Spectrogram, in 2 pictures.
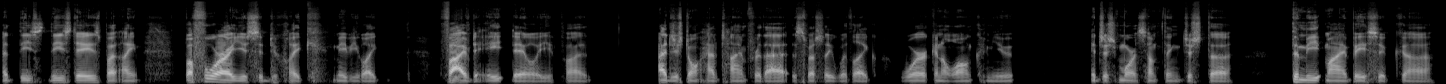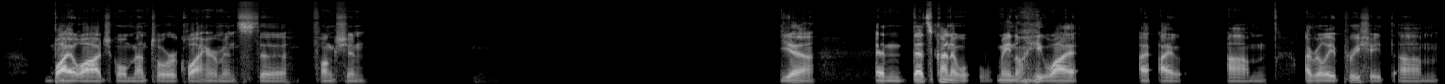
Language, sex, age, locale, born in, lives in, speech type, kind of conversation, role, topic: English, male, 20-24, en-US, United States, United States, conversation, podcast, guest, How can pursuing a hobby shape your personal growth and outlook on life?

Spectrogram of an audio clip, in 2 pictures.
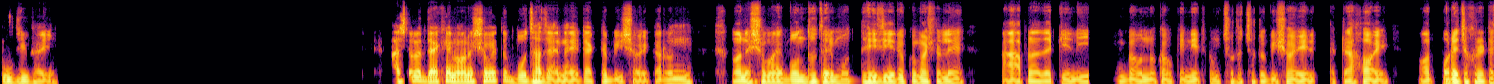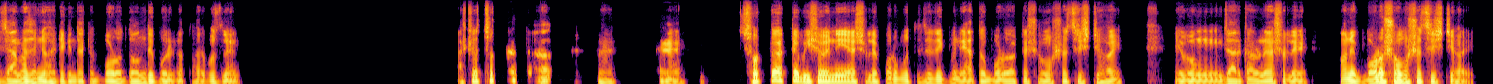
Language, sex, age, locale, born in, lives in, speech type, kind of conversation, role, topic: Bengali, male, 25-29, bn-BD, Bangladesh, Bangladesh, conversation, unstructured, none, আপনি কি কখনো দেখেছেন যে কোনো ছোট মনোমালিন্য বড় দ্বন্দ্বে পরিণত হয়েছে?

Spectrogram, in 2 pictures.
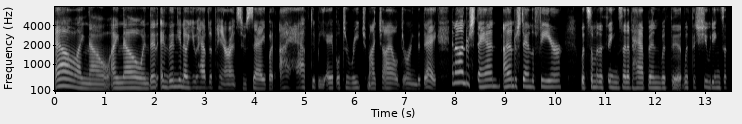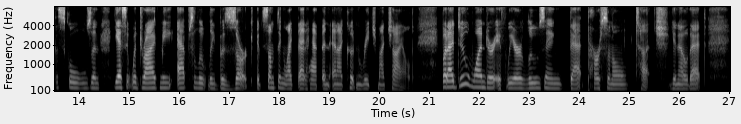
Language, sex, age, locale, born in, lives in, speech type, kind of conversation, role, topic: English, female, 55-59, en-US, United States, United States, conversation, podcast, guest, In what ways has technology shaped the way we connect and interact with others?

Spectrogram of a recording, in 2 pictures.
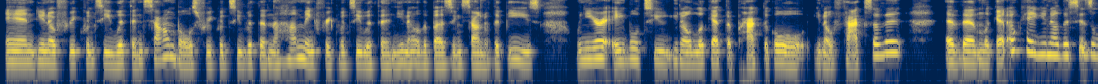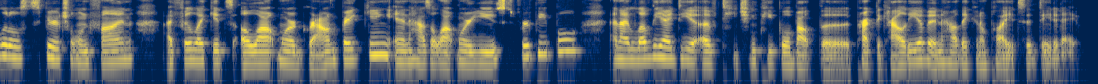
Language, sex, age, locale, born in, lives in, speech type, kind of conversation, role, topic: English, female, 20-24, en-US, United States, United States, conversation, unstructured, none, If time and money were no object, what dream skill would you pursue—and why?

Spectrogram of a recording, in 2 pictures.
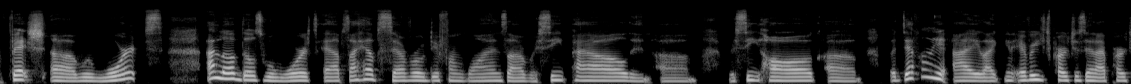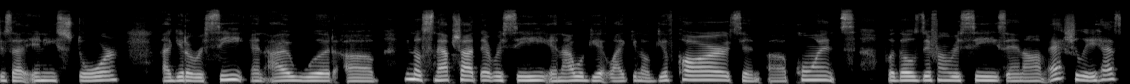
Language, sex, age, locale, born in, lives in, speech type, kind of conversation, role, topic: English, female, 45-49, en-US, United States, United States, conversation, unstructured, none, Which underrated app on your phone quietly makes your day better, and why do you love it?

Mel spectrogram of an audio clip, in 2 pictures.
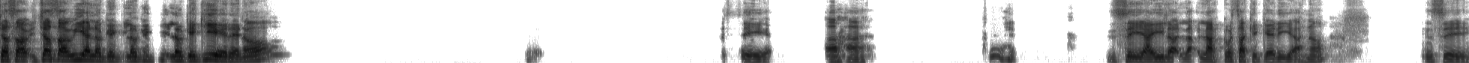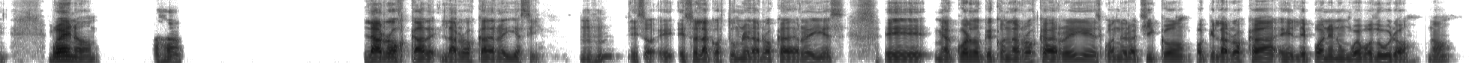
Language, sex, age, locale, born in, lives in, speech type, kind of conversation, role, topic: Spanish, male, 45-49, es-AR, Argentina, United States, conversation, unstructured, none, ¿Cómo celebran las festividades religiosas en tu familia?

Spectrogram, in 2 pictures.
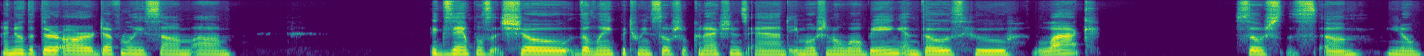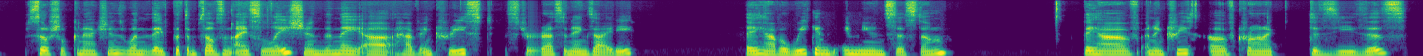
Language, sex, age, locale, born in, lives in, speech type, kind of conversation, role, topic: English, female, 55-59, en-US, United States, United States, conversation, podcast, guest, How do our everyday interactions with others shape our overall happiness and health?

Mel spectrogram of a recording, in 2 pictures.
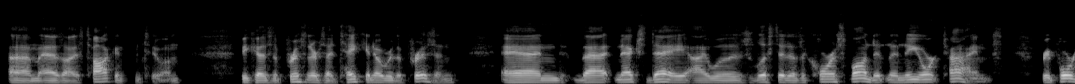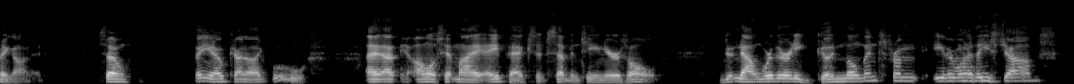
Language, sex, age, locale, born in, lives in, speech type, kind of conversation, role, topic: English, male, 55-59, en-US, United States, United States, conversation, unstructured, none, What did your first job teach you, and how does it still shape you?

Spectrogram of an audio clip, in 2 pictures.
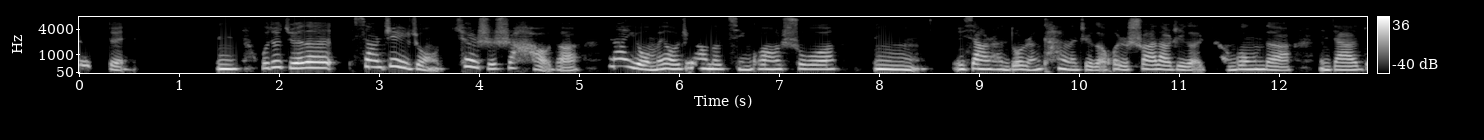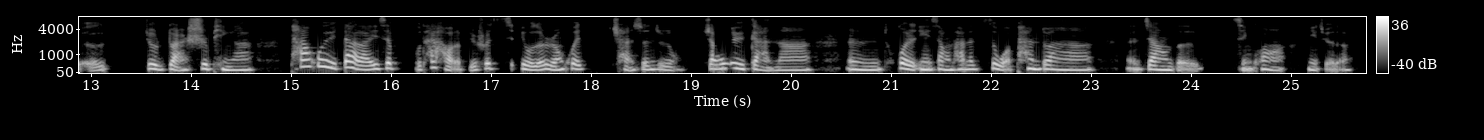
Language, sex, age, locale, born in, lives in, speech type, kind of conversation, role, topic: Chinese, female, 30-34, zh-CN, China, United States, conversation, podcast, host, 社交媒体改变你对成功的看法了吗？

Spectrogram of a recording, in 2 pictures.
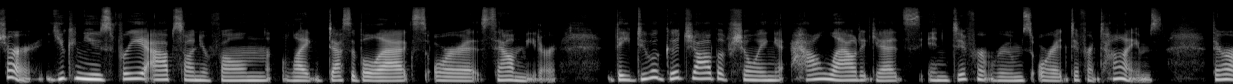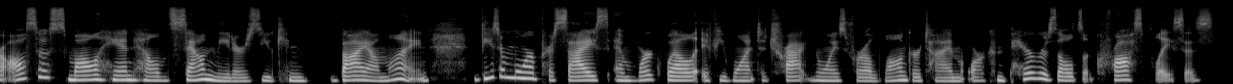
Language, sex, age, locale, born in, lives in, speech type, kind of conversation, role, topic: English, female, 35-39, en-US, United States, United States, read, expert-assistant, expert, What are the effects of noise pollution on health?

